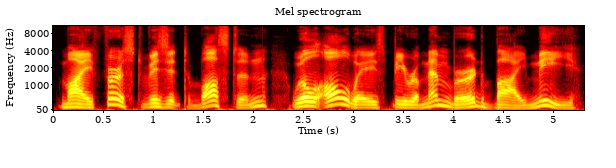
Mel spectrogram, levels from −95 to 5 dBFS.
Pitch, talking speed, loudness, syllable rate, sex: 140 Hz, 125 wpm, -19 LUFS, 3.4 syllables/s, male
